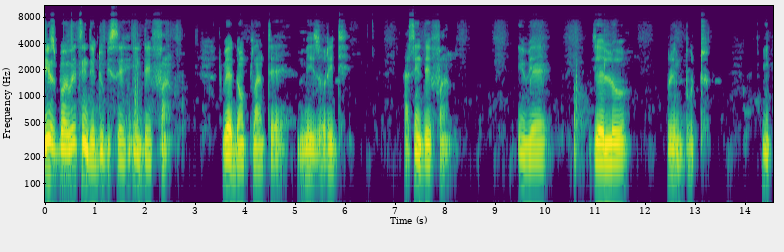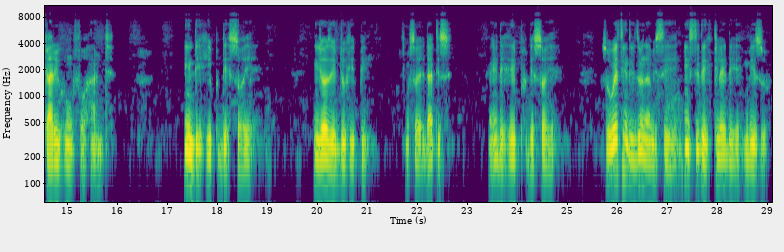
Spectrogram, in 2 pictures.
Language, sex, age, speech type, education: Nigerian Pidgin, male, 30-45, spontaneous, tertiary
